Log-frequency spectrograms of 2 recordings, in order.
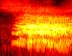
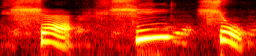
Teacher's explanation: tidak perlu memunyungkan bibir karena dia bukan huruf syafatain, bukan huruf yang keluar dari dua bibir. Dan dia adalah huruf yang tipis, senyum.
